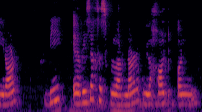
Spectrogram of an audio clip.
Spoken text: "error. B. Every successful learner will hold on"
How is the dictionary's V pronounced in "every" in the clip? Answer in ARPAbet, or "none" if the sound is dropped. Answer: none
